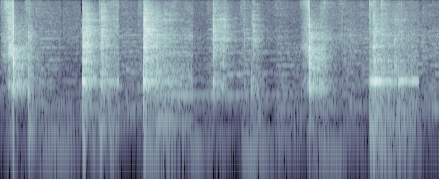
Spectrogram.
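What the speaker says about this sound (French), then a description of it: "Pommes de terre à chair jaune, la voilà, et on coupe en deux et en gros morceaux." Knife chopping yellow-fleshed potatoes in half and into large chunks on a cutting board, five or six sharp, separate thuds with short pauses between them, close and fairly loud, with no talking.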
